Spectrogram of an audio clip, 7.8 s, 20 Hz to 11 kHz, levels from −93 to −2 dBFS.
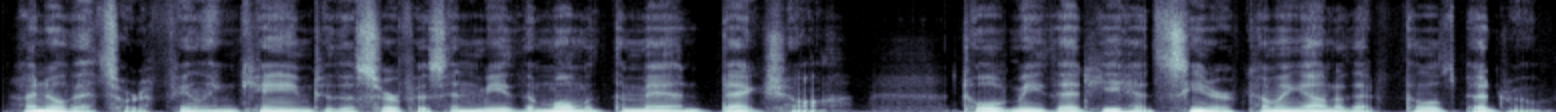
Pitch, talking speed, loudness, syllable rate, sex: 95 Hz, 230 wpm, -18 LUFS, 5.7 syllables/s, male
